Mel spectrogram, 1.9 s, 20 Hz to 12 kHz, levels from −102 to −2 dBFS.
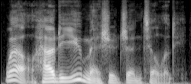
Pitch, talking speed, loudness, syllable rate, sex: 115 Hz, 190 wpm, -18 LUFS, 6.2 syllables/s, male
